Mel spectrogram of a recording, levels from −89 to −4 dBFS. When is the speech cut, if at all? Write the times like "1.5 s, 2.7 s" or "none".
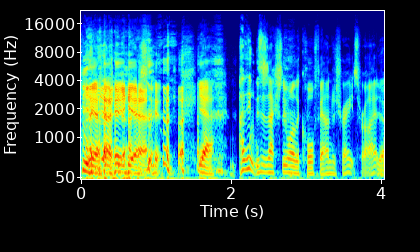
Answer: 2.0 s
